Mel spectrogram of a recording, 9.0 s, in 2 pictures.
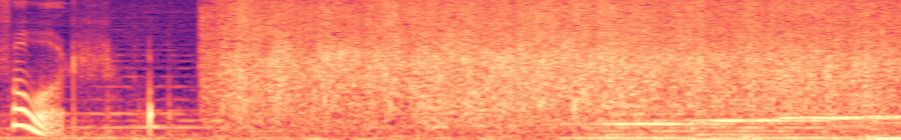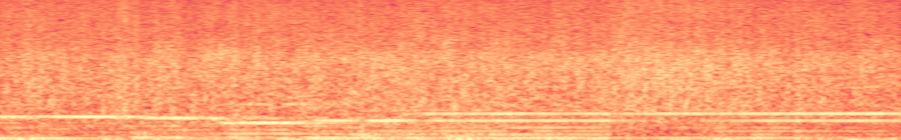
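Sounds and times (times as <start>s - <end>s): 
speech: 0.0s - 0.6s
applause: 1.0s - 8.9s.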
